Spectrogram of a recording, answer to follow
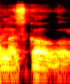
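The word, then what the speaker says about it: Mvskoke: And you like know the K sound like a G.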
